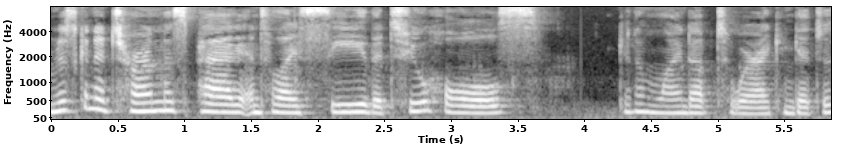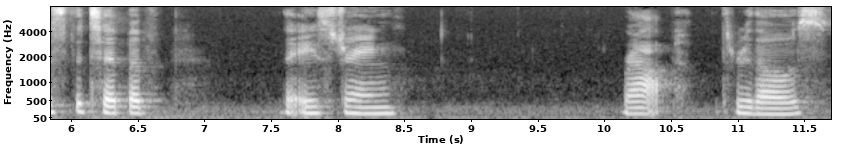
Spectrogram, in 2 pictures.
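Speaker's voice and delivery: quiet, careful, hushed golf-announcer play-by-play voice. Changing a string while explaining each step to a listener, talking quietly. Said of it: "I don't know why I'm talking so quietly".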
